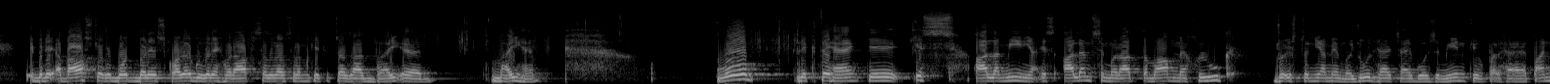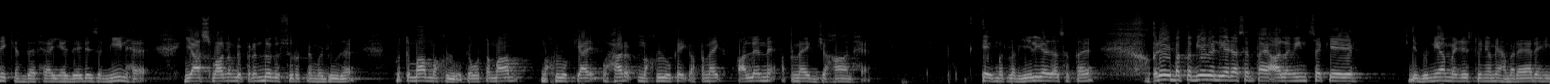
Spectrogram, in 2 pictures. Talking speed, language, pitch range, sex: 215 wpm, Urdu, 145-165 Hz, male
